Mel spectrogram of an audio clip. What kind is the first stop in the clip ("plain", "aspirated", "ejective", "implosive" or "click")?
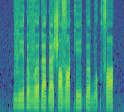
implosive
